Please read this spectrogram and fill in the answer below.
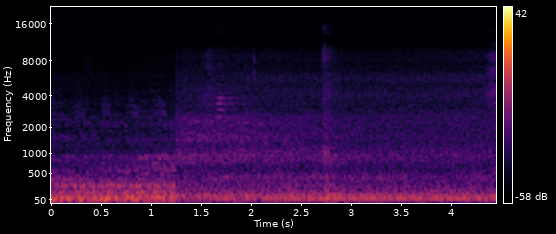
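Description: Dodge Challenger V8 idling with a steady low rumble for just over a second, then an abrupt cut to quieter open-air car and traffic noise with a single sharp click in the middle.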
